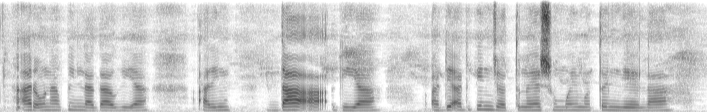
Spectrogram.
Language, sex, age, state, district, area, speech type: Santali, female, 30-45, West Bengal, Birbhum, rural, spontaneous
